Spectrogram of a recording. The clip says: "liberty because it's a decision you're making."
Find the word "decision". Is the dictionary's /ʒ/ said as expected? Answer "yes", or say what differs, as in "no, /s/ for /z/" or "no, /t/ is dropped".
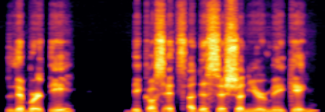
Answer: no, /ʃ/ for /ʒ/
